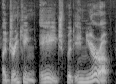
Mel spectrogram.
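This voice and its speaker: A man's voice: mid-range voice, lively intonation, unhurried. A man co-hosting a casual livestream, reading viewer comments aloud and answering with chuckling asides. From Canada. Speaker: livestream co-host.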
